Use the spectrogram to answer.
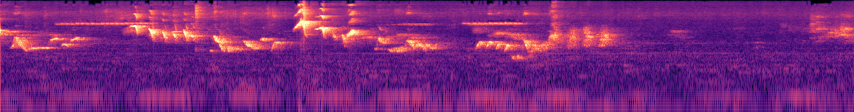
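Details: Banda Aceh white-rumped shama pouring out a fast, varied song of squeaky chirps, high whistles and tumbling descending phrases, fading to quiet near the end.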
